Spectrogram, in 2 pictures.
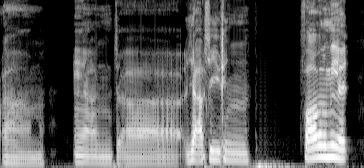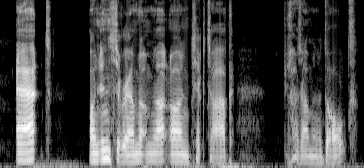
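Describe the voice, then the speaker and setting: A man's voice: medium pitch, fairly even intonation, slow, clean tone, no room sound, clean studio sound. A man chatting as a podcast guest about his upcoming film, talking hesitantly with many ums and restarts. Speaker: guest filmmaker. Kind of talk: casual podcast chat. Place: podcast studio.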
